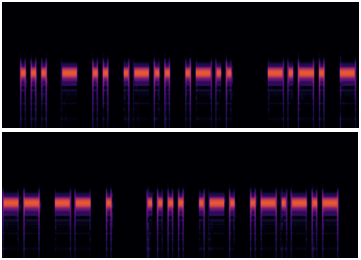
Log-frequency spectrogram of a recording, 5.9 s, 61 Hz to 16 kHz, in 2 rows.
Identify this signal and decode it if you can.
Morse code, heard as a keyed tone, about 28 wpm, 700 Hz. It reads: STILL COME HR.
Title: Sentences from Top 300 Words and Abbreviations 28wpm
